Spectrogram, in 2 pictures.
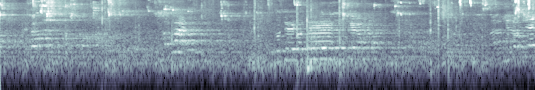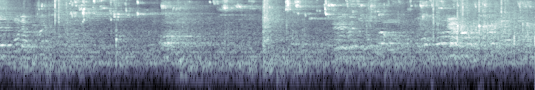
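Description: Basketball game in an echoing sports hall: a ball bouncing on the wooden court, with players' scattered shouted calls between the bounces.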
